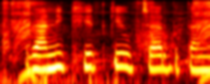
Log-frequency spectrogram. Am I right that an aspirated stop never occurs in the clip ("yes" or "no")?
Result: no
